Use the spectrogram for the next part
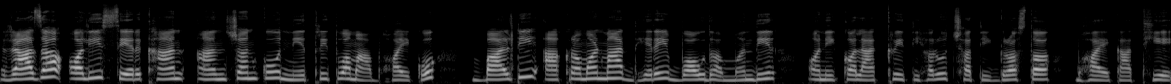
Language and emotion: Nepali, neutral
